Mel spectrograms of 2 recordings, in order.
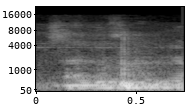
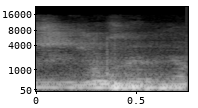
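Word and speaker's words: schizophrenia: साइजोफ्रेनिया बोलिएगा, कोई सिजोफ्रेनिया बोलता है, बात है प्रोनाउंसिएशन में डिफरेंस हो सकता है.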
